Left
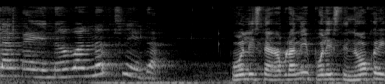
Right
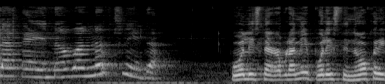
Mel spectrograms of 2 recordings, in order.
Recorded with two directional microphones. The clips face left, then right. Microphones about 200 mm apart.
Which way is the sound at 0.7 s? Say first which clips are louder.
Right 1 dB; 25° right (ahead or behind).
